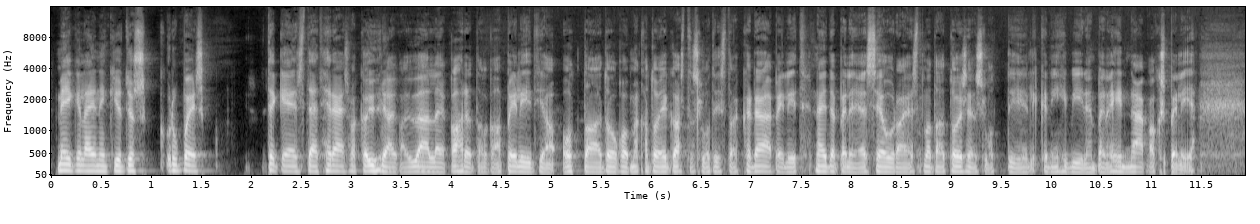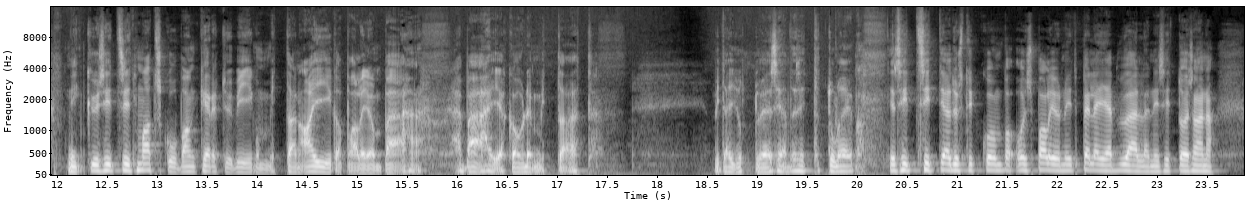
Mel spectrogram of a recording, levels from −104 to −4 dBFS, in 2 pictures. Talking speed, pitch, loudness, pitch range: 200 wpm, 115 Hz, -20 LUFS, 100-125 Hz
